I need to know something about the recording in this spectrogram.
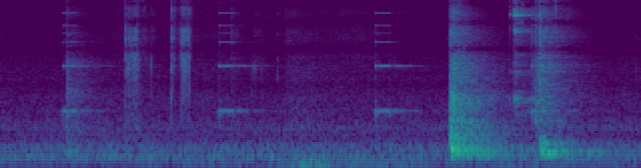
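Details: Short high electronic beeps at irregular intervals from a phacoemulsification machine during direct-chop cataract surgery on an elastic diabetic nucleus with central PSC, ending with louder clicks and whooshes near manual irrigation and aspiration.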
